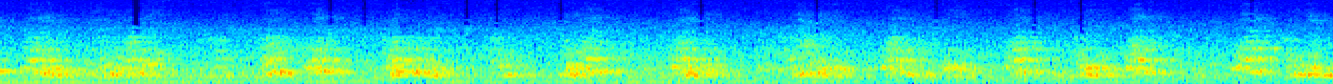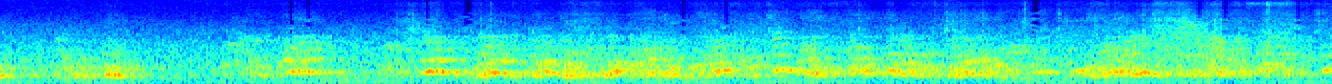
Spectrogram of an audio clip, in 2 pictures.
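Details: Several excited senior dogs at Old Friends Senior Dog Sanctuary bark as another dog, Titus, walks past their yard; sharp yapping barks pile up continuously, briefly thinning near the middle before swelling again, with a faint low hum early on.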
